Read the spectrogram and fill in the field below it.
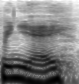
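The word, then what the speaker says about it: Minié: Like you said, it's pronounced minier, named after the inventor.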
